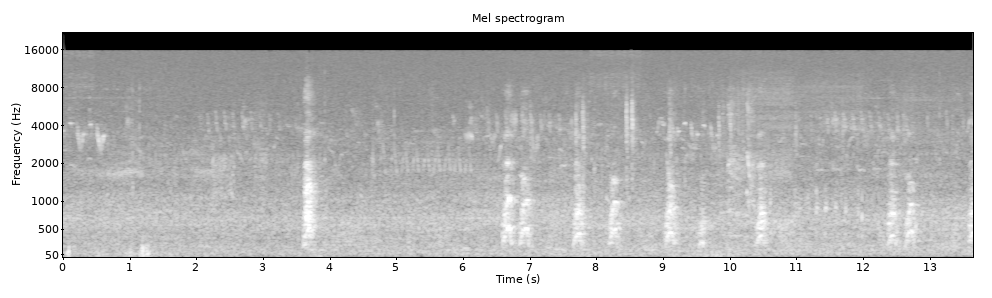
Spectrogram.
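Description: A dog barking: one loud bark about four seconds in, then a run of short barks, often in pairs, from about six and a half seconds on.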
